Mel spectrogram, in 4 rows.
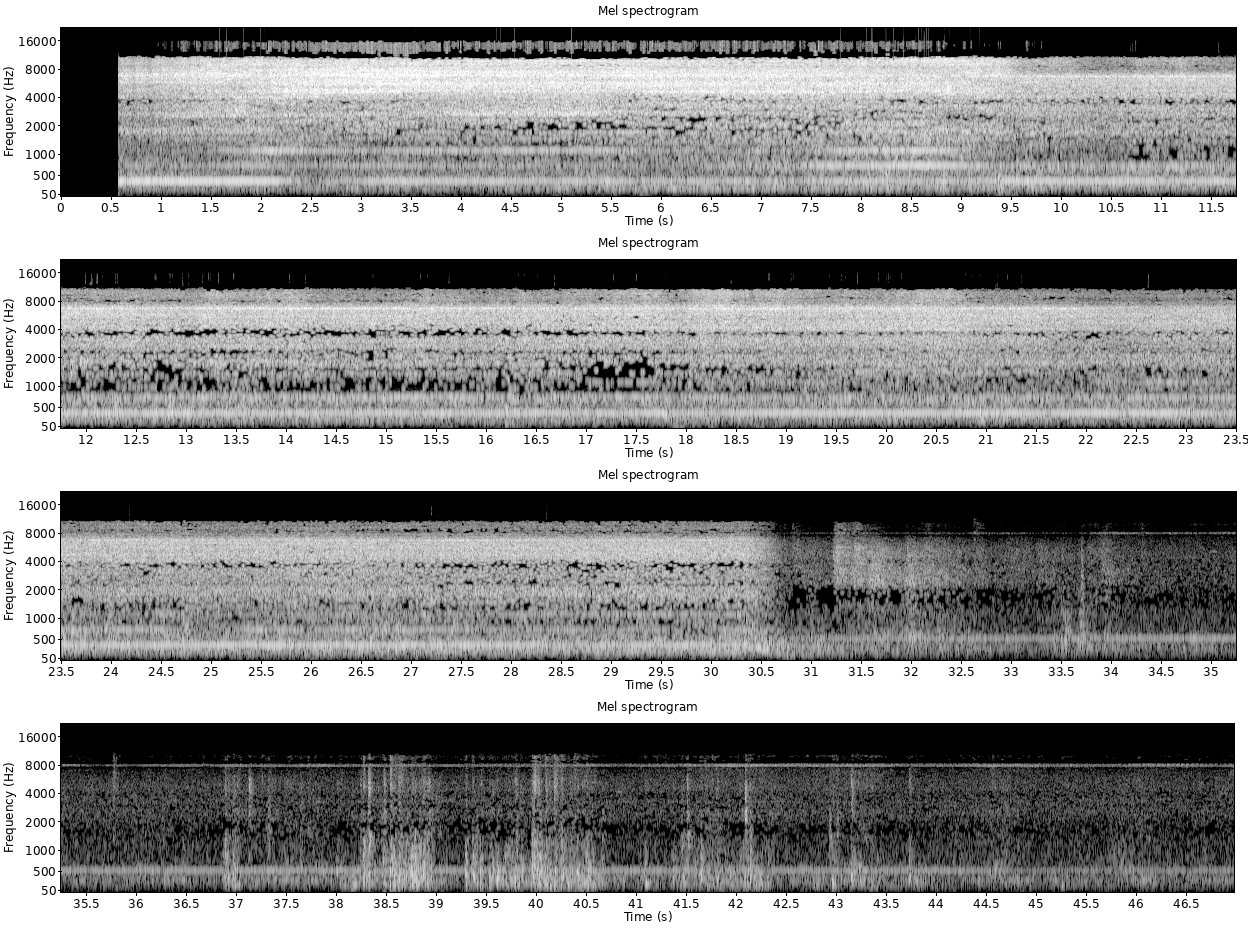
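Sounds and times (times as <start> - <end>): vacuum transfer machine running: 0.6 - 46.9.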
